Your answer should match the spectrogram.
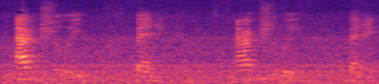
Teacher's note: this is called a nasal raising pattern because the vowel raises before a nasal consonant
